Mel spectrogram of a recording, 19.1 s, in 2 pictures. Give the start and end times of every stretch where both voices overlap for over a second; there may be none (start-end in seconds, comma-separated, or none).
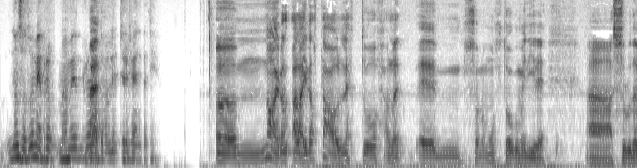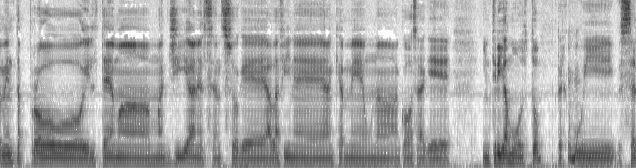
none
